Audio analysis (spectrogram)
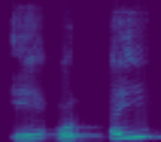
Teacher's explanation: ए और ऐ यह है कंठ और तालु से बोले जाने वाले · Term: कंठ तालु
